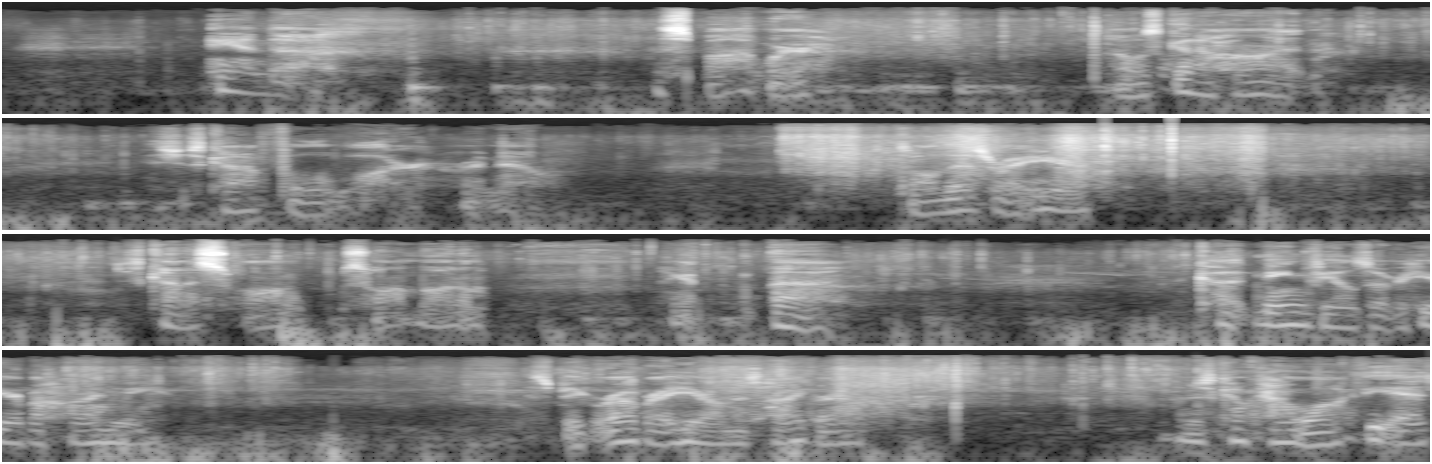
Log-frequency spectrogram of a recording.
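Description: A man talks calmly and close up, outdoors.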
